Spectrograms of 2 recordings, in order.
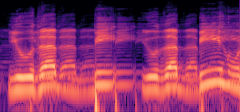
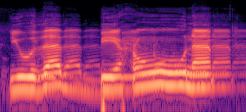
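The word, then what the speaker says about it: يُذَبِّحُونَ: العذاب، یسومونکم سوء العذاب، یذبحون، یذبیحون نہیں کریں گے اس کو، یذبحون ابناءکم، اب، تو با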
